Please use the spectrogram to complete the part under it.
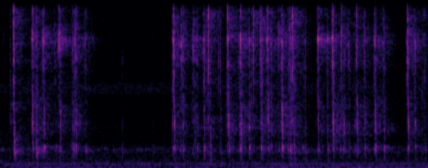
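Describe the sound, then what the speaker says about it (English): Steady typing on a computer keyboard, a fast run of close, crisp key clicks with brief pauses, heard alone in a quiet room. "I got completely quiet because I wanted to focus on typing"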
